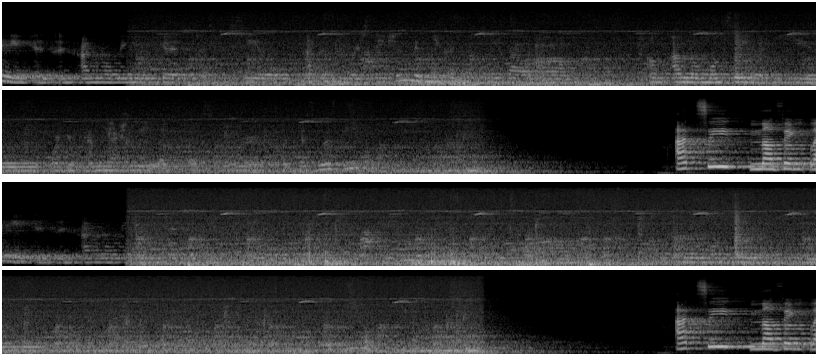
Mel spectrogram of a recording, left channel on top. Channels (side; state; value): both; normal; correlation 0.77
